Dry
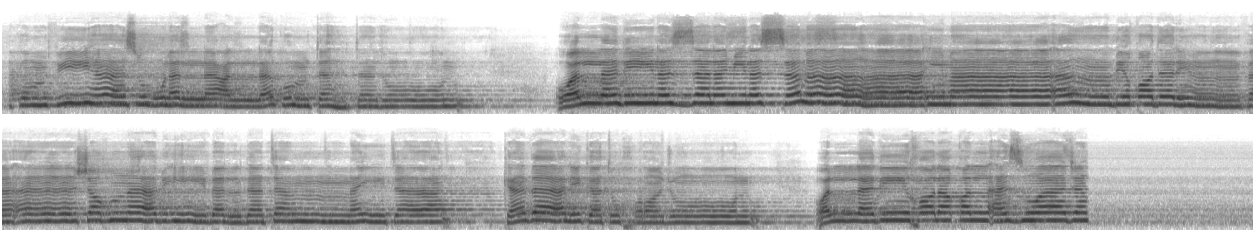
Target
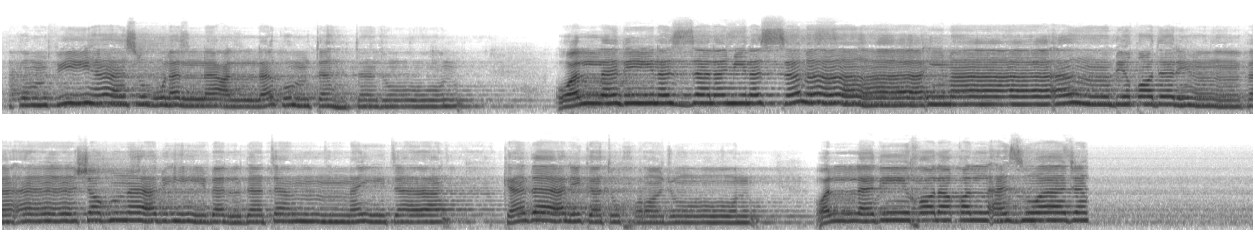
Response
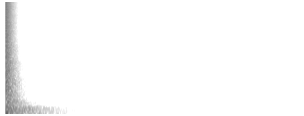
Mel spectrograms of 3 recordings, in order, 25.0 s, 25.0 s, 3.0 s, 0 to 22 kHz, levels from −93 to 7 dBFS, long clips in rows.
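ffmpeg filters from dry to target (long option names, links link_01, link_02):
-af "lowpass=4500,volume=3dB"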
